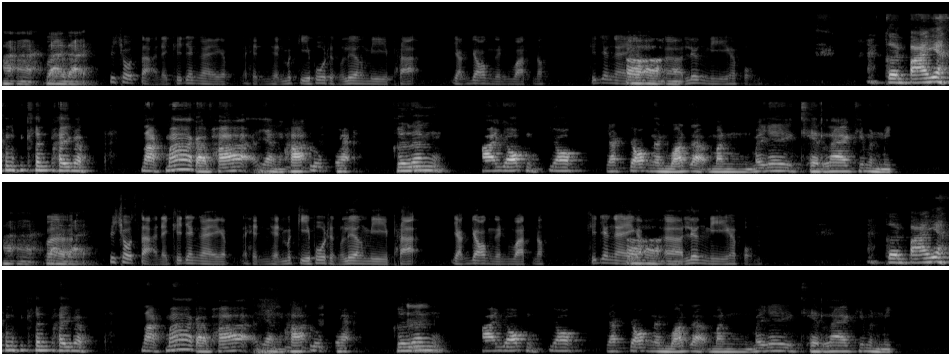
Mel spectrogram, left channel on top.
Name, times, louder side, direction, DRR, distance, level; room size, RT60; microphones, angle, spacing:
voice 1, 0.0-0.9 6.2-6.8 8.2-8.3 8.7-10.4 10.9-13.0 13.4-13.9 14.3-18.4, left 5 dB, 40° left, 0.4 m, -28 dB
voice 2, 1.1-4.2 4.5-5.4 5.9-7.5 12.0-12.4 13.5-13.8, right 5 dB, 35° right, 0.3 m, -38 dB
9.2 x 6.3 x 2.8 m
head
